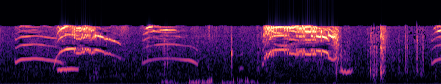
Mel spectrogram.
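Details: Kittens and mother cat calling, with short arched meows followed by a longer, louder wailing meow. A brief rumbling noise sounds between the calls.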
